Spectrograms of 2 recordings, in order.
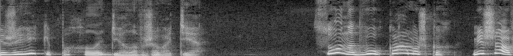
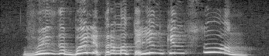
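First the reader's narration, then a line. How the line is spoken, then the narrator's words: Loud shout from cat. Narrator (Russian): громко закричал кто-то из котов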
